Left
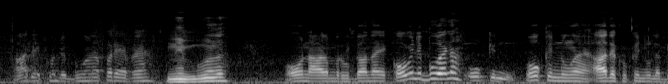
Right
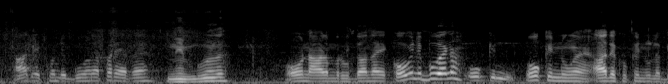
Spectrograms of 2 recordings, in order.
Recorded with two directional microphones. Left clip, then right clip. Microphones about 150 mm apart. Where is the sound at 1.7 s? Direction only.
90° left.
